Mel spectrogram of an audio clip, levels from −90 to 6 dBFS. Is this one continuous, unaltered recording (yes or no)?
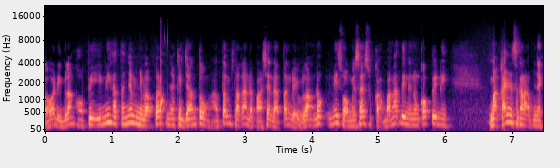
yes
